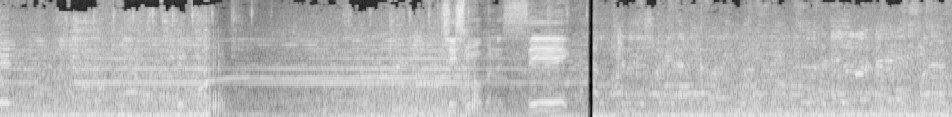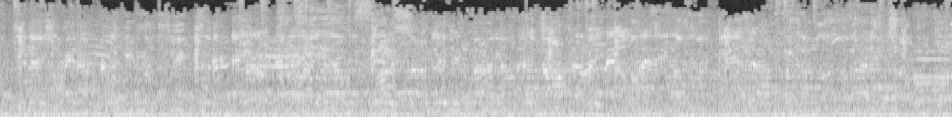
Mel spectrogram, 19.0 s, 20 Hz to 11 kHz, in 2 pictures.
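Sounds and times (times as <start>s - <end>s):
car engines running: 0.0s - 19.0s
music playing: 0.0s - 19.0s
voices talking and calling out: 0.0s - 19.0s.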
